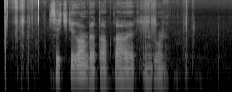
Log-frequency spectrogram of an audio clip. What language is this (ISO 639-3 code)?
kln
